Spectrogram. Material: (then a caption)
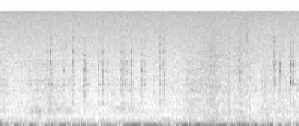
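Plastic. Fingertips and nails tap the frame of small white plastic heart-shaped sunglasses with dark lenses, worn on the face. A quick, uneven series of light, dry clicks and ticks rises over a steady low rumble, each tap dying away almost instantly.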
